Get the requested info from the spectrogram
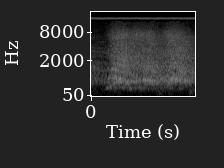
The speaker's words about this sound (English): What do they say? Crowd throwing shade. Where's your belt? Where's your belt?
